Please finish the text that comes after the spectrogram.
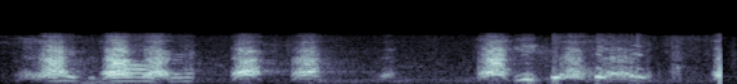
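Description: A dog barks and yips in a quick, uneven run of loud bursts, a cluster of yaps, a short pause, then another flurry ending in one sharp bark.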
